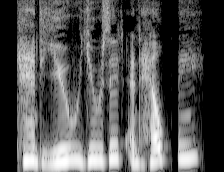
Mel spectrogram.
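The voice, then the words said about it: Small, pleading voice. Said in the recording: “Polly pleaded in a small voice.”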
